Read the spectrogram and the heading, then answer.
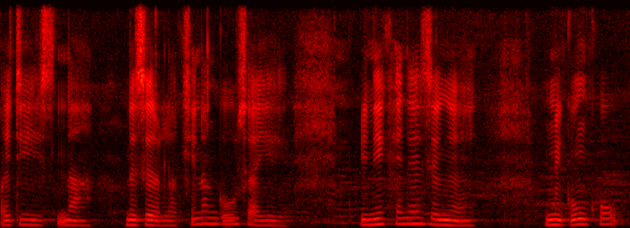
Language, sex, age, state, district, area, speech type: Bodo, female, 60+, Assam, Kokrajhar, urban, spontaneous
